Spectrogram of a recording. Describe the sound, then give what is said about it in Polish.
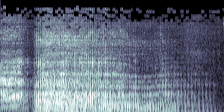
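A tiger at a zoo roars loudly, starting with a short breathy intake, then a deep sustained roar that tapers off into a series of rough, pulsing growls. “W ogrodzie po latach znowu urodził się tygrys.”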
